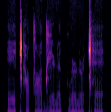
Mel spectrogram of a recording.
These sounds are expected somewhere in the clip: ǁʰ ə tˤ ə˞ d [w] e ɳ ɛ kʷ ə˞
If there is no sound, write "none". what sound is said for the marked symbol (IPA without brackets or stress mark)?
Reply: ɣ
